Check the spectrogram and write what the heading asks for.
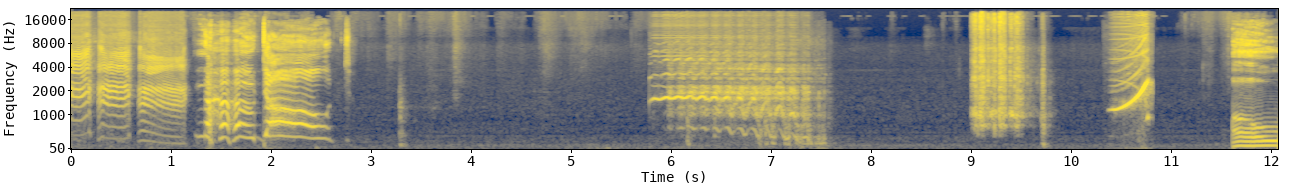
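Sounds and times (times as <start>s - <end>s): horse whinnying: 5.8s - 7.6s.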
